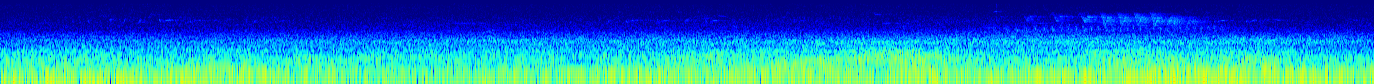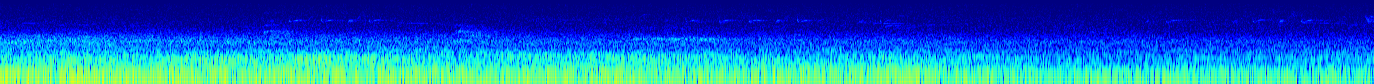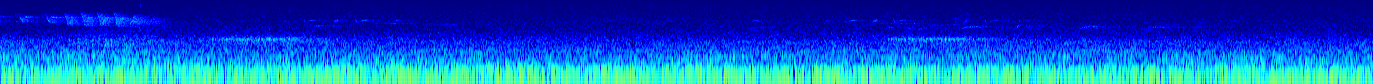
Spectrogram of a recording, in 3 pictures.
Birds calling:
Northern Waterthrush (Parkesia noveboracensis), Great Crested Flycatcher (Myiarchus crinitus), Red-bellied Woodpecker (Melanerpes carolinus), unidentified bird, American Goldfinch (Spinus tristis)

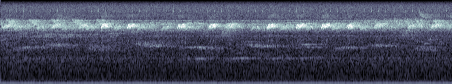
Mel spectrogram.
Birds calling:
Russet-backed Oropendola (Psarocolius angustifrons), Hauxwell's Thrush (Turdus hauxwelli), Undulated Tinamou (Crypturellus undulatus)

